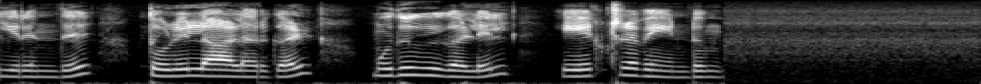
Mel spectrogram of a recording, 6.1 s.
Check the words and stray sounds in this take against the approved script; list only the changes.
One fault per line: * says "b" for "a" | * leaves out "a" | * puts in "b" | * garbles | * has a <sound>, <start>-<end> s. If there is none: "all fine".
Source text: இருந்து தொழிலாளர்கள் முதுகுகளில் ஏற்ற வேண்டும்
all fine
